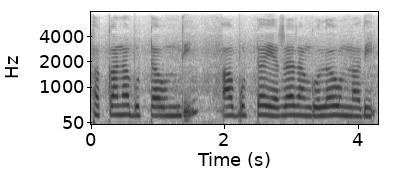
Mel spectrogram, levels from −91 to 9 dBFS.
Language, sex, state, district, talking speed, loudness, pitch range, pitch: Telugu, female, Telangana, Mahabubabad, 110 wpm, -14 LUFS, 235-250 Hz, 240 Hz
